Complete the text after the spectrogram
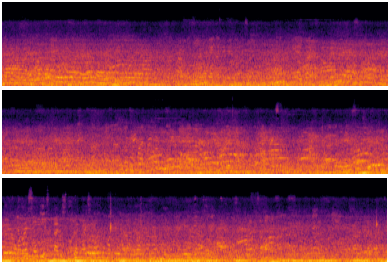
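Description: A crowd murmurs and chatters all around in a large echoing hall.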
